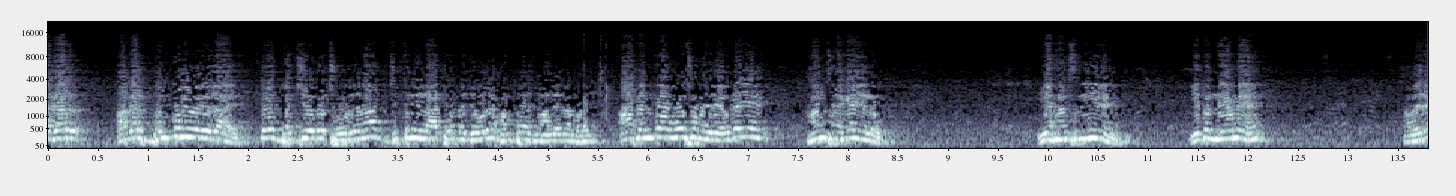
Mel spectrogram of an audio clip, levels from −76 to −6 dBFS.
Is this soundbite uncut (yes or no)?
no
